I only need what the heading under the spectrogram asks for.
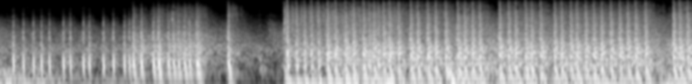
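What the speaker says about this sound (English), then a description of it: "your opponent has a CQC light machine gun and he is pre-firing the corners" Light machine gun fire in a PvP shooter match comes in rapid sustained bursts, loud and close, with a brief pause before a denser continuous stream of shots.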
